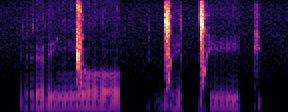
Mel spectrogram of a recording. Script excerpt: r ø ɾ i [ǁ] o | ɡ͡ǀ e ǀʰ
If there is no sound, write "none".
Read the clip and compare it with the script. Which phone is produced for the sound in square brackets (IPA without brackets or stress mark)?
ŋ͡ǁ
